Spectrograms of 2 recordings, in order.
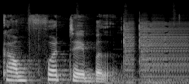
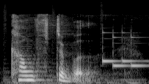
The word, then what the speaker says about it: comfortable: This is not comfortable. This is comfortable. We don't need to say every syllable in the word. Just comfortable.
